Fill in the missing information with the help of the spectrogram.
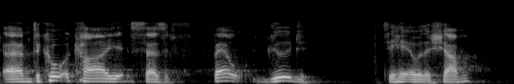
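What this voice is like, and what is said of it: Put-on New Zealand accent. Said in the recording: “compliment ... on his New Zealand accent... It's passable, I think.”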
